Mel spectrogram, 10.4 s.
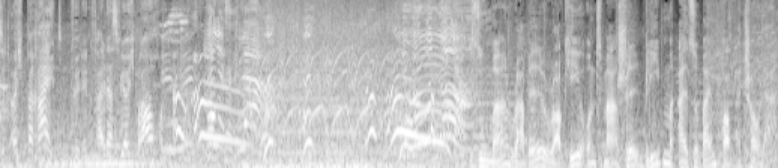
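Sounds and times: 
speech: 0:00.1 - 0:10.3
police car siren: 0:02.1 - 0:06.6.

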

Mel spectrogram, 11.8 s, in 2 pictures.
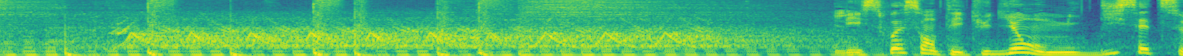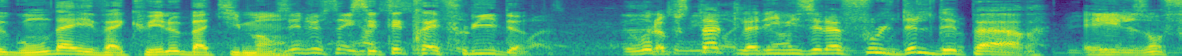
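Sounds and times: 
building fire alarm: 0:00.5 - 0:04.2
speech: 0:04.2 - 0:11.8.

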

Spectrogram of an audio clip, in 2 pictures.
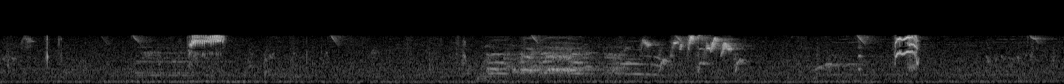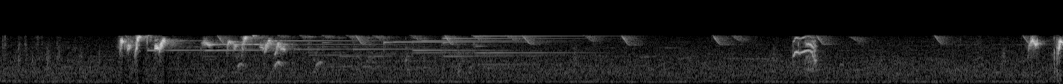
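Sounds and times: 
Oriental magpie-robin song: 0:01.9 - 0:03.5, 0:06.4 - 0:07.6, 0:08.3 - 0:09.3, 0:10.0 - 0:17.2, 0:17.8 - 0:19.4, 0:20.0 - 0:21.2.

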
